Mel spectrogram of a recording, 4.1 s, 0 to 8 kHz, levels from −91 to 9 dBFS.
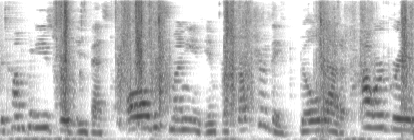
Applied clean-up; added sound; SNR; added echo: classical method WPE with log-MMSE.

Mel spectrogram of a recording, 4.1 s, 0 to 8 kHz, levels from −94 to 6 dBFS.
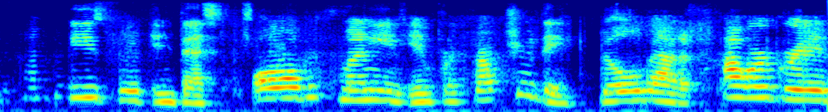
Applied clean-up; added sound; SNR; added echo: neural mask model DeepFilterNet 3.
